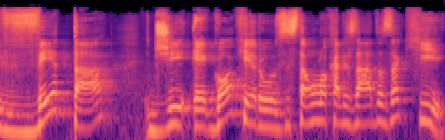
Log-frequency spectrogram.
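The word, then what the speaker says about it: βήτα: magnitude nós chamamos de veta. A pronúncia em grego é veta, não é beta. Ok? É alfa, veta. Isso aqui tem som de V em português, tá? Não é som de B, é V.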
